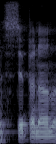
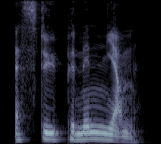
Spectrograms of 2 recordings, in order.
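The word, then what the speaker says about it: Estupiñán: I'm calling him Estupinan and I'm sticking to it. – Estupinan. I want a bit of a connecting in the middle, please.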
